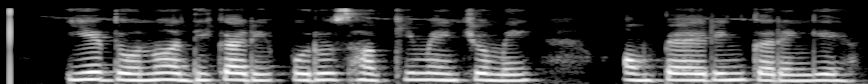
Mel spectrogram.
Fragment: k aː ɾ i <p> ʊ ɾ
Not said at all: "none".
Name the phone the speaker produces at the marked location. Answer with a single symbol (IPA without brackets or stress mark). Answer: p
